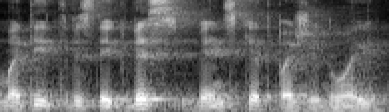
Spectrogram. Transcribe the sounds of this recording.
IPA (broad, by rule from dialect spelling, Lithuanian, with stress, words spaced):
mɐˈtʲiːt ʋʲɪs tʲeːɪk ʋʲɪs ʋʲɛɪns kʲeːt pɐʒʲɪˈnuɔjɛ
